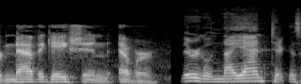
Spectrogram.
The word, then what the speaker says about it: Niantic: Geo models for navigation ever there we go Niantic is how you pronounce it yo I want some of that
